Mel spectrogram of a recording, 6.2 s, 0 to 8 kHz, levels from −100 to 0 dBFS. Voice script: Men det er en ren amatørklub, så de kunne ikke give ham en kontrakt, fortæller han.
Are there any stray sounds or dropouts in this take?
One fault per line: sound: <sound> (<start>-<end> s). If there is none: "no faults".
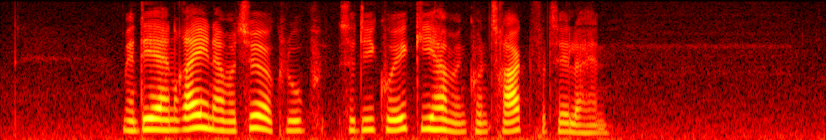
no faults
